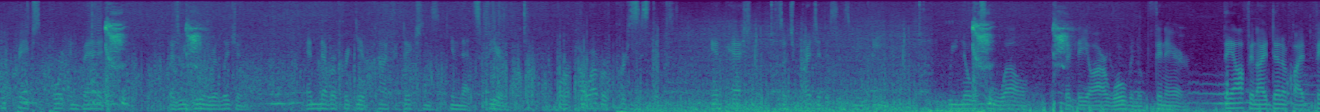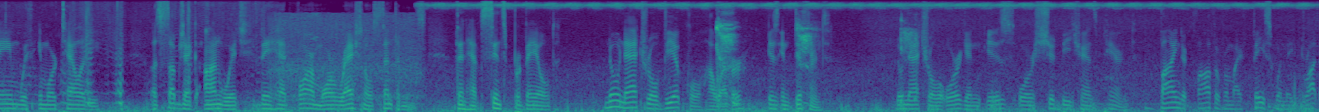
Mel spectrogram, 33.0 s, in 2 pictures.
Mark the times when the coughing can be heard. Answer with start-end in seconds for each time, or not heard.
1.3-2.6, 12.2-13.4, 25.4-26.8, 27.6-28.0.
